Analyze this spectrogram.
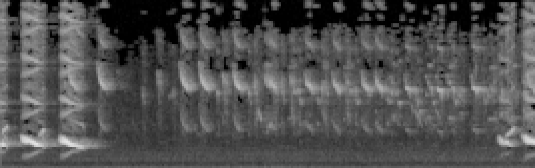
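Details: Song of the pale-breasted thrush, Turdus leucomelas: two loud, clear downslurred whistles in quick succession, then a quiet stretch with faint distant chirping, and two more whistled notes at the end.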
